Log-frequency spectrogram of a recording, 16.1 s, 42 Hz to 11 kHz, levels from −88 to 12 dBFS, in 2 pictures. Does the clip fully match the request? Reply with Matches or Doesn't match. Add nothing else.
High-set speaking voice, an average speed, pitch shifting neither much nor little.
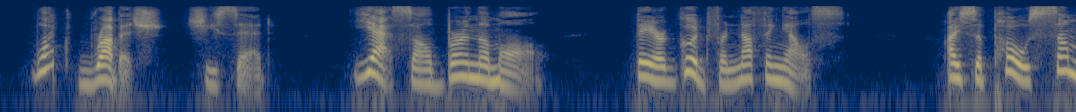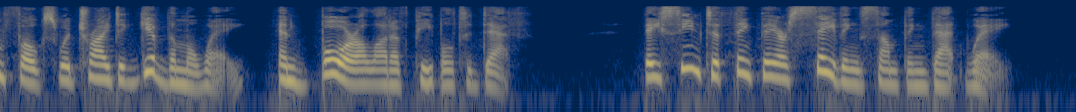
Doesn't match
